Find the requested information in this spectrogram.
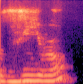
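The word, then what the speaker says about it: Xero: you make a payment there is also zero which is spelled with a x and um there's another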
